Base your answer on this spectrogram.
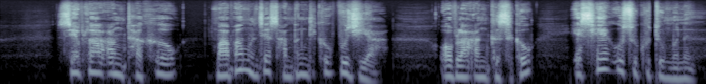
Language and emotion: Bodo, fearful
